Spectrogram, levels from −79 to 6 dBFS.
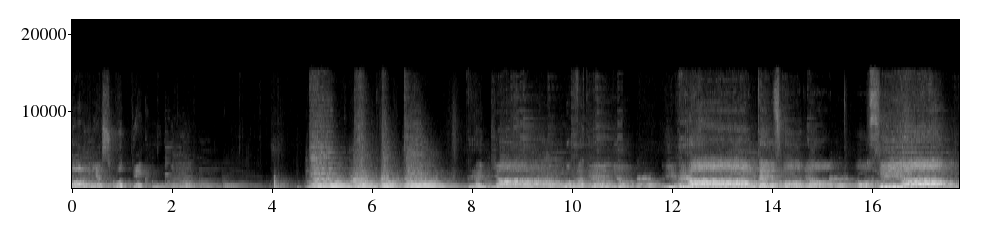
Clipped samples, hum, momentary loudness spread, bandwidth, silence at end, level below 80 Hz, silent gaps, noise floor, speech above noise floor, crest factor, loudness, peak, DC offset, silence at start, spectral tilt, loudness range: under 0.1%; none; 19 LU; 16 kHz; 0 s; -46 dBFS; none; -48 dBFS; 20 dB; 16 dB; -18 LUFS; -2 dBFS; under 0.1%; 0 s; -6.5 dB/octave; 13 LU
